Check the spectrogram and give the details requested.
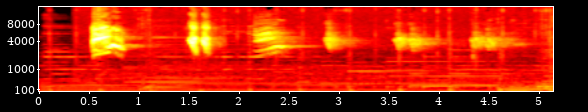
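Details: Common redpoll in Poland gives six short, high, buzzy chattering notes, roughly one every two-thirds of a second, over a faint low background hum.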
